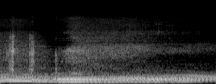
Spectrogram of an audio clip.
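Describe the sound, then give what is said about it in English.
A motorcycle going by outside a home, its low, steady engine rumble droning continuously with no clear rise or fall through the whole clip. “And that is a motorcycle going by.”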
